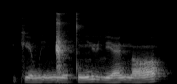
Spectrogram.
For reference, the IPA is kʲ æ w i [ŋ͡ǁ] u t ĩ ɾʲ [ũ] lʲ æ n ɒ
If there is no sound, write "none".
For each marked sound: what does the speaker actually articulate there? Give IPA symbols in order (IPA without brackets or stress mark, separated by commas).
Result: ŋ͡ǁ, u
